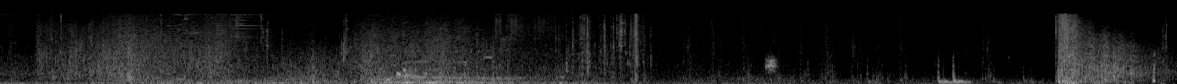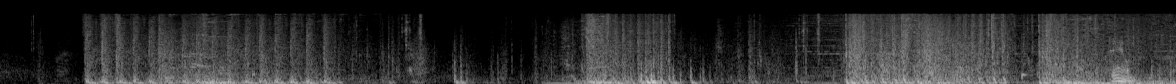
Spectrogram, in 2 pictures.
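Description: Fortnite gunfire in bursts amid game action, mixed with other game sounds and shifting background noise; loud in stretches, with a voice talking at times.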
